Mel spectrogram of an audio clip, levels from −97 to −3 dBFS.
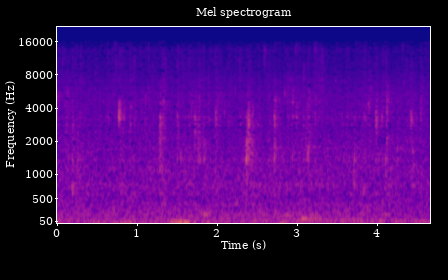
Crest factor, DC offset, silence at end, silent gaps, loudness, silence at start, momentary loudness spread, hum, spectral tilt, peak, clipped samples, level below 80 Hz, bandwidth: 24 dB; under 0.1%; 0 s; none; -52 LUFS; 0 s; 6 LU; none; -3 dB/octave; -28 dBFS; under 0.1%; -60 dBFS; 16.5 kHz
